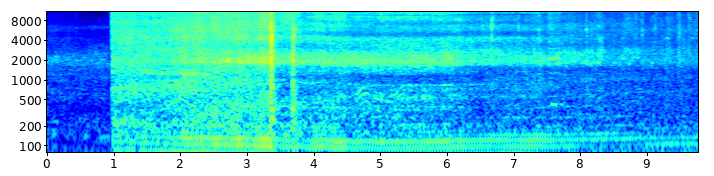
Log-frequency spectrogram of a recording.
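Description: A tourist road train's engine rumbles low as it passes.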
